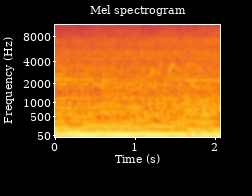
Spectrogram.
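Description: Live worship band playing an instrumental passage: sustained low bass and chords, with the bass note changing about a second and a half in.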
